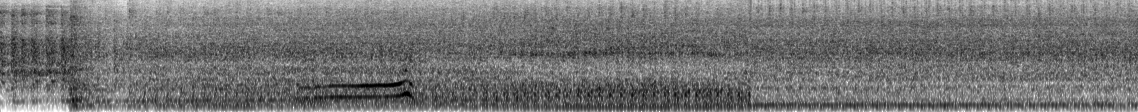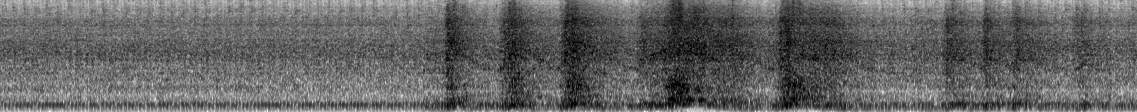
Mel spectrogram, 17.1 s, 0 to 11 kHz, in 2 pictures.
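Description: An Aprilia Tuono V4 Factory SE-09 SBK motorcycle, 175 hp V4, idles with a steady low engine drone after a brief start, then blips the throttle in several sharp, loud revs near the end.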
